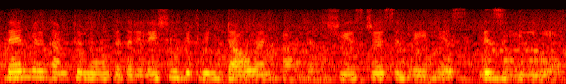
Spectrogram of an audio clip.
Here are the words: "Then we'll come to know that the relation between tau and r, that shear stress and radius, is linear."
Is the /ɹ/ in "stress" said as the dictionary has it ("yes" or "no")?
yes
